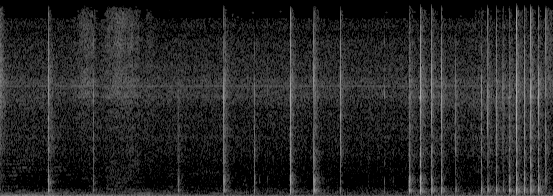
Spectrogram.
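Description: Long nails tap the glass screen and then the aluminum back of an uncased rose-gold iPhone, a smartphone with a glass front and aluminum body. Short, sharp, bright clicks with almost no ring come irregularly at first, then in a quick burst at the end, over a steady low hum.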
